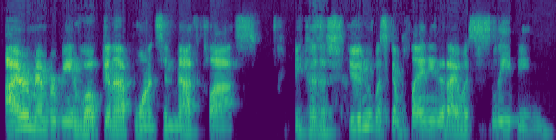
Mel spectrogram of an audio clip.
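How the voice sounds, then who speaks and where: A man's voice: fairly high pitch, animated, moderate pace, fairly bright tone, husky. A man from Texas, a guest on a podcast, telling his story reflectively with frequent restarts. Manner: reflective, many restarts and self-corrections. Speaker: guest entrepreneur and coach. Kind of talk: casual interview storytelling. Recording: slightly dull lo-fi sound.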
